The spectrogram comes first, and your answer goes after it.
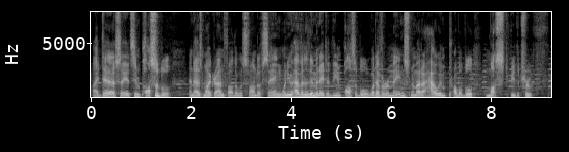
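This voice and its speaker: A man plays a brilliant, self-absorbed detective in a radio drama. He talks in a medium-pitched voice, reasoning aloud with brooding intensity and slightly formal, deliberate phrasing. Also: expressive, a bit bright, faint music behind, lightly acted. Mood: analytical, intense. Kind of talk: audio drama dialogue.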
